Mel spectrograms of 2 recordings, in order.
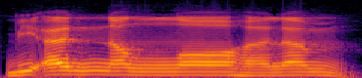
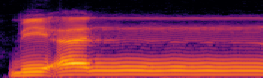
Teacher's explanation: Mestilah bi annallah baru masuk nallah. An itu didengungkan 2 harakat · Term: wajib dengung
